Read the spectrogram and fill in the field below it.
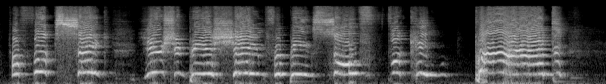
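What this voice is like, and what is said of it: Screaming childish man's voice. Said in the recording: “screamed. This guy then screamed in his 12-year-old man voice ... My throat might be fucked.”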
